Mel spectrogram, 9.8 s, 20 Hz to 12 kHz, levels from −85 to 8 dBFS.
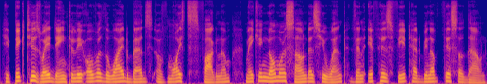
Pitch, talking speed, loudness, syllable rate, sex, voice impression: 125 Hz, 165 wpm, -17 LUFS, 3.8 syllables/s, male, masculine, slightly old, relaxed, powerful, slightly muffled, halting, raspy, calm, mature, friendly, wild, strict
